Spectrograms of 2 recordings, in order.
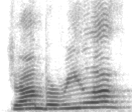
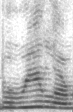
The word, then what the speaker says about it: Barilla: It happens to be a name that gets different pronunciations. Spanish, Barilla, but I'm not Spanish, I'm Italian. So in Italian, it's Barilla, but Americanized, it's Barilla, like the pasta. Barilla pasta, but it's Barilla.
